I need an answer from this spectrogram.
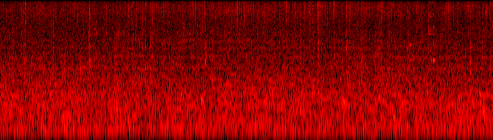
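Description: Giant takoyaki frying in oil in a takoyaki griddle: a steady sizzling hiss, with a few faint ticks of metal skewers against the pan as the balls are turned.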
